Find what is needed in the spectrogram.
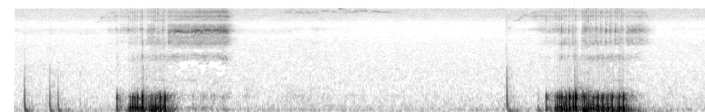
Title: Ringo the frenchie,s afternoon nap (snoring 😴🤪)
